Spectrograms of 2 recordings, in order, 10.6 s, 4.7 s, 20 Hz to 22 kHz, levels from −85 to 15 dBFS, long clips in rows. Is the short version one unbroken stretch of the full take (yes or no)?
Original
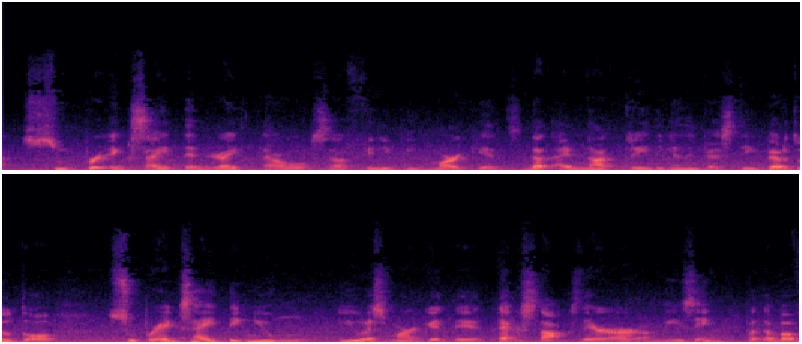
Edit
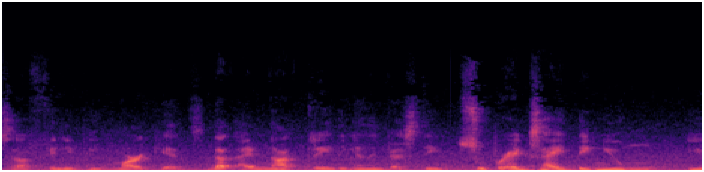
no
